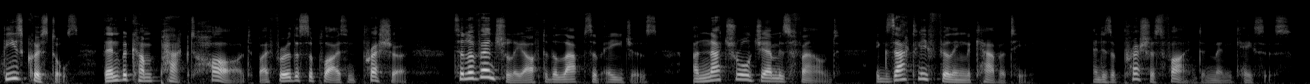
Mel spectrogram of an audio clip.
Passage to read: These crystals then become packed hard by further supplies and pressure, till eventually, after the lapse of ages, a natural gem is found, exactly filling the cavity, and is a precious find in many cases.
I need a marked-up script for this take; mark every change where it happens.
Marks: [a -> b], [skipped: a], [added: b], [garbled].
These crystals then become packed hard by further supplies and pressure, till eventually, after the lapse of ages, a natural gem is found, exactly filling the cavity, and is a precious find in many cases.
